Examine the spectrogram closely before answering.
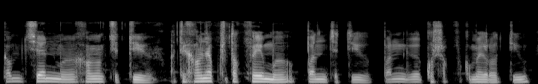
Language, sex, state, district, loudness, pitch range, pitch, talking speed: Wancho, male, Arunachal Pradesh, Longding, -21 LUFS, 115-130 Hz, 120 Hz, 180 wpm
